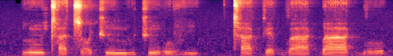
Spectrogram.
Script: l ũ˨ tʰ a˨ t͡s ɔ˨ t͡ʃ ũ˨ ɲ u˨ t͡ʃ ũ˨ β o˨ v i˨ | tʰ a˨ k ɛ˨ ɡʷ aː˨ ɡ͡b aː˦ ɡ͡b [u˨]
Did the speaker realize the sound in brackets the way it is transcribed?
no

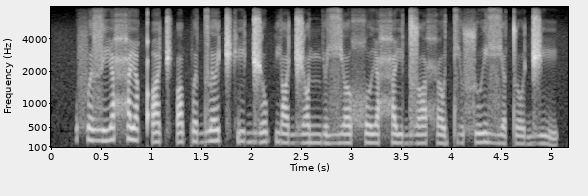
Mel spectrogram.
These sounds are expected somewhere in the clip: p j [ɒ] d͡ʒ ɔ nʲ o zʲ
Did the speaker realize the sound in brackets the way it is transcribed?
yes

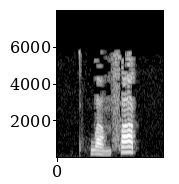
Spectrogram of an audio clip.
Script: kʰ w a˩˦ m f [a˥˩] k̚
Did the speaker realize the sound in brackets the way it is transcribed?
yes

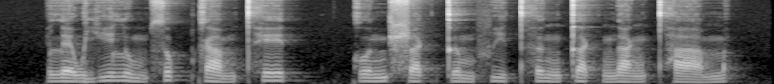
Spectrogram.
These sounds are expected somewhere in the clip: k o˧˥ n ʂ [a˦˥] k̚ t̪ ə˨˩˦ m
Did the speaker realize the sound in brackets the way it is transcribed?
no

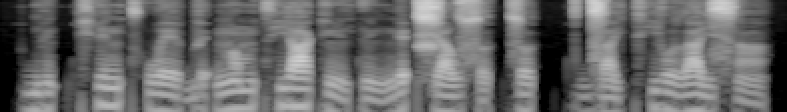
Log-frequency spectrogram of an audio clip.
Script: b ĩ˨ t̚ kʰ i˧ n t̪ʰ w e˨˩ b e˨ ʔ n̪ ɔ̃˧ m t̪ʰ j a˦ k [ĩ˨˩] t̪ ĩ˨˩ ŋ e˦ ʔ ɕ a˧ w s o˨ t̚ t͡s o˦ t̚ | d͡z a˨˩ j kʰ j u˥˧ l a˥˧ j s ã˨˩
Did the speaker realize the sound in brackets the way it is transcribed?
yes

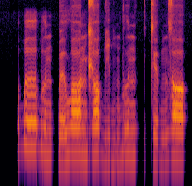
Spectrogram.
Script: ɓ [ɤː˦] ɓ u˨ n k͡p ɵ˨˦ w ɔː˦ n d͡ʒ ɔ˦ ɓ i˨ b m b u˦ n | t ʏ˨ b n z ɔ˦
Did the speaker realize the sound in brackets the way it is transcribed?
yes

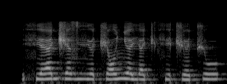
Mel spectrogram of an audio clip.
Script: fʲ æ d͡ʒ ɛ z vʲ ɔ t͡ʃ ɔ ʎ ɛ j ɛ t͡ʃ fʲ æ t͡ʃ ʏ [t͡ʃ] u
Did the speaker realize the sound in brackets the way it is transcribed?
yes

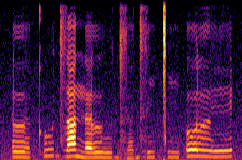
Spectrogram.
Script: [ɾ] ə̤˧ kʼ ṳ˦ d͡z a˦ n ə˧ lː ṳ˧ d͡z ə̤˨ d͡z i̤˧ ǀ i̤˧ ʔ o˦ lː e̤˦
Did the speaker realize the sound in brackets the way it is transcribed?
no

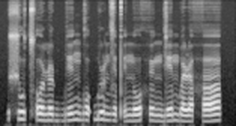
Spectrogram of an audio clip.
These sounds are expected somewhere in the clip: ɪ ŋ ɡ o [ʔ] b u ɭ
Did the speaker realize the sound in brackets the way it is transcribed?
yes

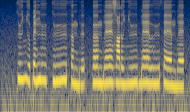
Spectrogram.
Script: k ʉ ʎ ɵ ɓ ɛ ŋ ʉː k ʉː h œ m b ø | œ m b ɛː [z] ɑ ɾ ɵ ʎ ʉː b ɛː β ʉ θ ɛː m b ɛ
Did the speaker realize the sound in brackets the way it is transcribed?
yes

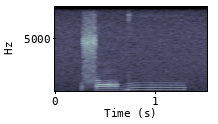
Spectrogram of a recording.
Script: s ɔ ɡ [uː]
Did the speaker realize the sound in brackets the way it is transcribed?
yes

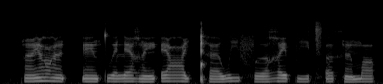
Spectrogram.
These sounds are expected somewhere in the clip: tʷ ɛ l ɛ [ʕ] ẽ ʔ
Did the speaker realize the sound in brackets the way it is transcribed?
no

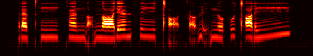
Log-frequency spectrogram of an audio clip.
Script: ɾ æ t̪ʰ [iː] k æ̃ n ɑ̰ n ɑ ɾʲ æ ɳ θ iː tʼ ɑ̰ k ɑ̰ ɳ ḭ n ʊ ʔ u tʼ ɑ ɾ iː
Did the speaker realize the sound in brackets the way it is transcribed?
yes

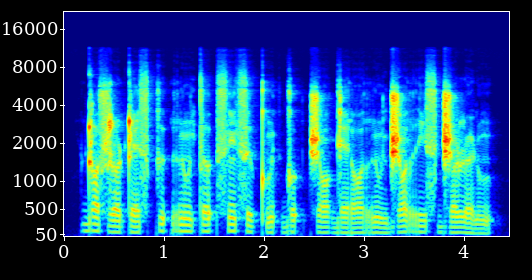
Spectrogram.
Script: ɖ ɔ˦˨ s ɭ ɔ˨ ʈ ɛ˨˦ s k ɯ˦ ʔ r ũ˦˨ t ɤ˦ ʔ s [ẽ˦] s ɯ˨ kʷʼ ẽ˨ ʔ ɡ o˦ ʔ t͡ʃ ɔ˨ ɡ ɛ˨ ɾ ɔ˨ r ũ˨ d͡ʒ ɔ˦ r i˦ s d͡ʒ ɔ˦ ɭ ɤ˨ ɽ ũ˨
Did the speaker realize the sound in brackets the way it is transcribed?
yes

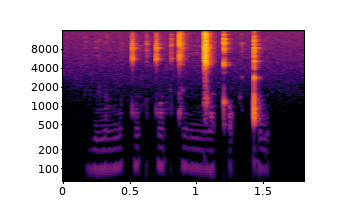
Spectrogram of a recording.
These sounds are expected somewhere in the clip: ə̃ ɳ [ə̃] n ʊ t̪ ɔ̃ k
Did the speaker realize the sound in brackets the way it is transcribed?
yes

